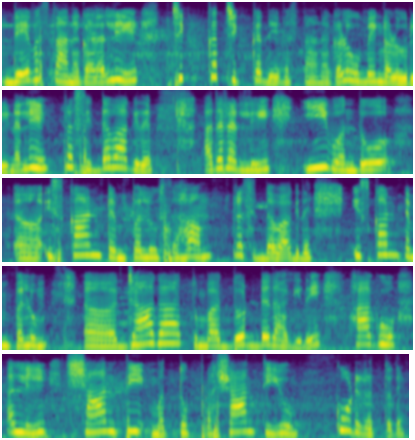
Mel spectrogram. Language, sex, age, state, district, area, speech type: Kannada, other, 18-30, Karnataka, Bangalore Urban, urban, spontaneous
